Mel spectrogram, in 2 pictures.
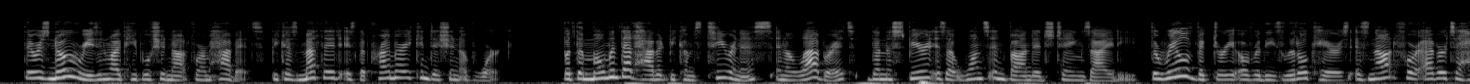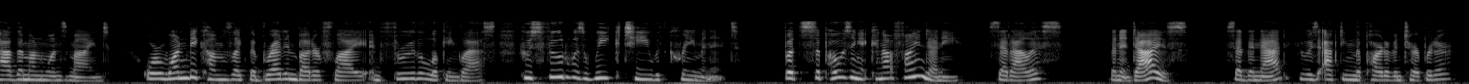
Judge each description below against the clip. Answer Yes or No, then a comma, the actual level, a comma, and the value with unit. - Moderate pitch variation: Yes, average, 4.9 semitones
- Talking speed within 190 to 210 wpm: Yes, average, 200 wpm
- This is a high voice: Yes, high, 230 Hz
